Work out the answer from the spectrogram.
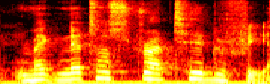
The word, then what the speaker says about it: magnetostratigraphy: paleontology and magnetostructure magma magnetostratigraphy i could never get that magneto oh it's got like five syllables magnetostratigraphy which is um it's a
